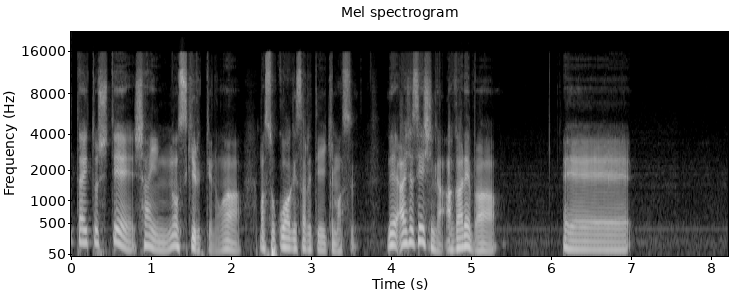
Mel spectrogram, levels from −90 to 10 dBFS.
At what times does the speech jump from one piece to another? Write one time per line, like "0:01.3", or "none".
0:03.7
